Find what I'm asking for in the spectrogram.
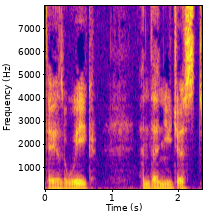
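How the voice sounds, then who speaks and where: A man's very deep, low, somewhat breathy voice at a fairly slow pace in a very clean recording with a silent background. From Poland. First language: Polish. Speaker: artist. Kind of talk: casual vlog monologue. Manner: halting.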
